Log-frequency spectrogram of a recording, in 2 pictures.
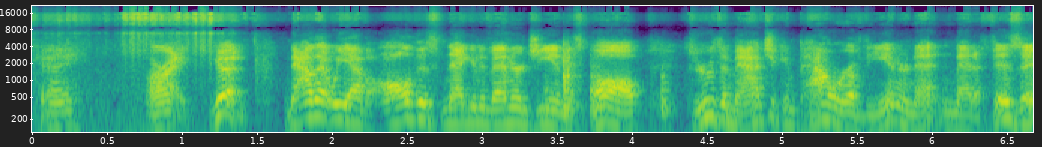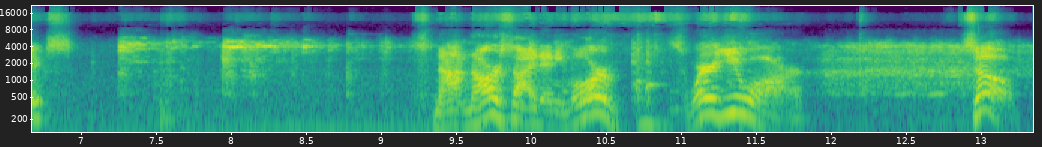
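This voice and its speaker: A man's voice: fairly high pitch, normal speed, creaky, long pauses, rough recording. A man livestreaming a rambling, tongue-in-cheek monologue in verbose, pseudo-formal phrases, often adding short tag questions. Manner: tongue-in-cheek mock philosophizing. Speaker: livestream host. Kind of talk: rambling casual monologue to live viewers. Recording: steady background noise.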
